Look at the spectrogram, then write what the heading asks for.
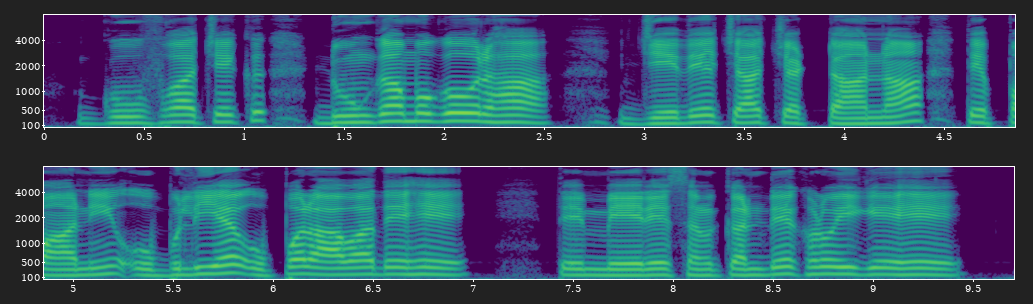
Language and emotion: Dogri, fearful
